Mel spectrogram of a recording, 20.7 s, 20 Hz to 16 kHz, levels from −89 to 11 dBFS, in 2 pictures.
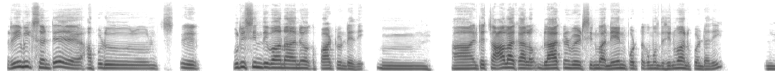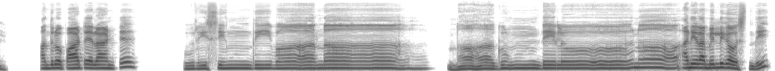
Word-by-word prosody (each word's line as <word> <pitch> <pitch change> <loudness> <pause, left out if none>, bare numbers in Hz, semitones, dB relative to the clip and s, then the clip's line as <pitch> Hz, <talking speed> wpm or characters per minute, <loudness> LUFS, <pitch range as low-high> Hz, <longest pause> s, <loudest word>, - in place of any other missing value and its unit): Remix 245 +2 +2
అంటే 200 +6 0 0.4
అప్పుడూ 185 +2 -2 1.7
'కురిసిoది 225 0 +1
వానా' 200 -1 +3
అనే, 185 0 0
ఒక 150 - -14
పాట 165 -1 0
ఉండేది. 140 -3 -5 0.3
హ్మ్. 150 -1 -4 0.4
ఆహ్, 160 0 0
అంటే 165 +3 -2
చాలా 200 +2 +5
కాలం, 170 -3 +1
బ్లాక్ 175 +2 +4
అండ్ 185 - -1
వైట్ 170 -5 0
సినిమా, 165 -1 0
నేను 180 +2 +2
పుట్టకముందు 160 -1 -5
సినిమా 170 +4 -1
అనుకోండది. 145 +2 -5 0.6
హ్మ్. 145 -1 -5 0.5
అందులో 180 +2 +3
పాట 180 +1 +6
ఎలా 180 +1 +5
అంటే, 180 +7 -2 0.8
కురిసింది 175 +3 -2 0.2
వానా, 175 +1 0 1.7
నాగుండెలోనా 175 +5 0 0.5
అని 200 - +6
ఇలా 195 - +8
మెల్లిగా 200 +1 +6
వస్తుంది. 145 - -1
175 Hz, 100 wpm, -24 LUFS, 155-185 Hz, 1.7 s, ఇలా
